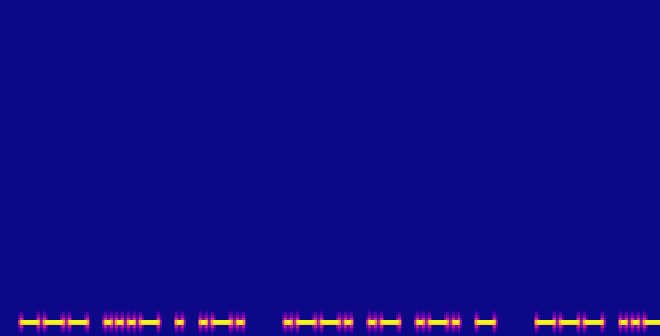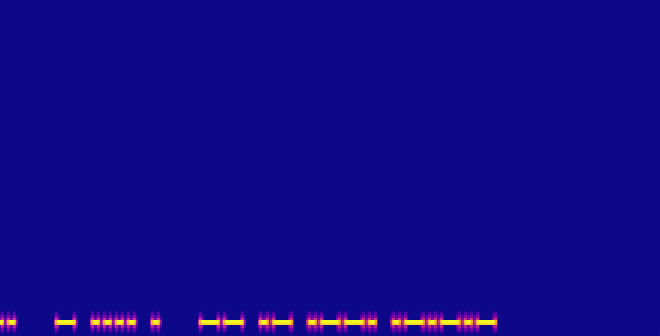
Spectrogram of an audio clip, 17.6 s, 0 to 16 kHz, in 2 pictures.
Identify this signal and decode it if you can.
Morse code, heard as a keyed tone, about 15 wpm, 700 Hz. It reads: OVER PART OF THE MAP.
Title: Sentences from Top 1000 Words - Review Part 2 - 15wpm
